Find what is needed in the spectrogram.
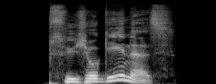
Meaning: strong/mixed nominative/accusative neuter singular of psychogen
- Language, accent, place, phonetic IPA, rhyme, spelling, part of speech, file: German, Germany, Berlin, [psyçoˈɡeːnəs], -eːnəs, psychogenes, adjective, De-psychogenes.ogg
